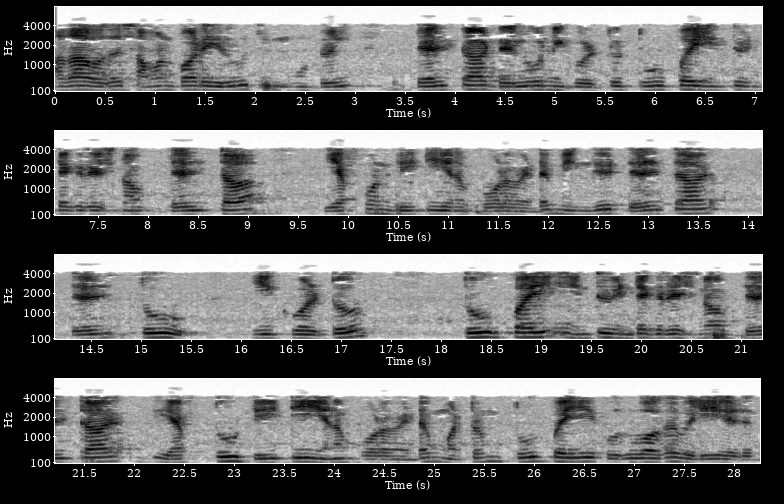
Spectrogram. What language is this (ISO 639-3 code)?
tam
